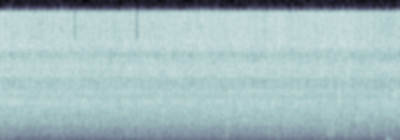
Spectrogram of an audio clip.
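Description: Green broccoli cooking in butter with seasoning salt, a steady close sizzle and frying hiss with a few small pops and crackles, and no talking.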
